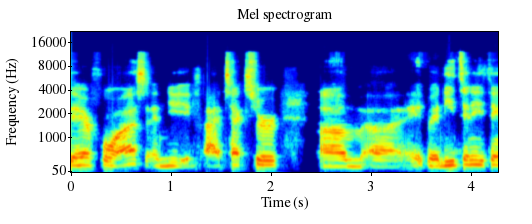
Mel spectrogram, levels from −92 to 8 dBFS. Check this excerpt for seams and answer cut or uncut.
uncut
